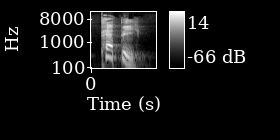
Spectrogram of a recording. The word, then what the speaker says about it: Pepi: Pronounced? Yes, Pepi.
